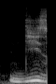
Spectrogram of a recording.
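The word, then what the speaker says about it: dix: it's going to be dis ordinator which the X at the end pronounced as Z dis ordinator why it's again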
